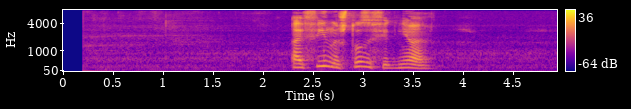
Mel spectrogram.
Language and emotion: Russian, angry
